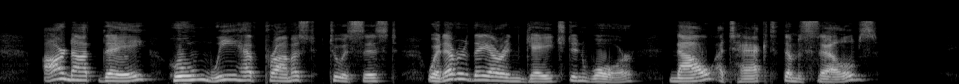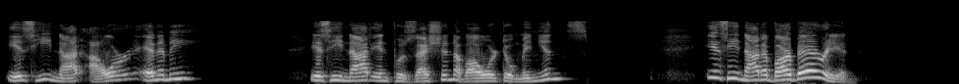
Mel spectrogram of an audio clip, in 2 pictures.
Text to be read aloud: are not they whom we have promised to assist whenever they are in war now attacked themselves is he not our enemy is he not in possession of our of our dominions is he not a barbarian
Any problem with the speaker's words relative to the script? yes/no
yes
